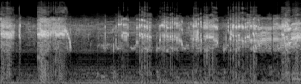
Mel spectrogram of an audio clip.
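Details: Swiftlet mating call, original recording: dense high chattering twitters in quick bursts, bright and continuous with short gaps.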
